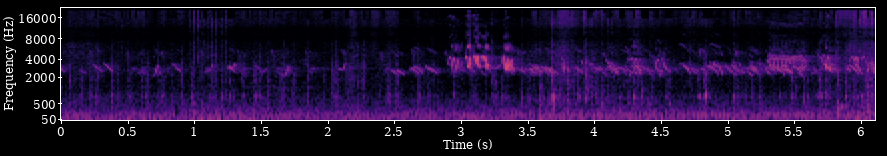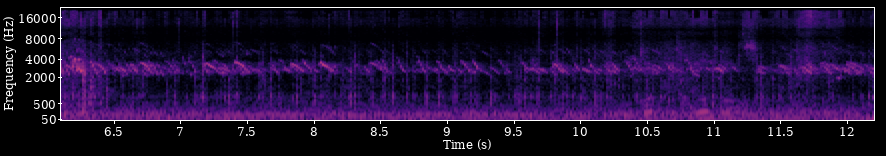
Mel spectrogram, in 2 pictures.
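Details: Newly hatched chicken chicks chirping loudly: a dense, continuous chorus of high, quick peeps, many overlapping, with one brief louder burst near three seconds over a low background hum.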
